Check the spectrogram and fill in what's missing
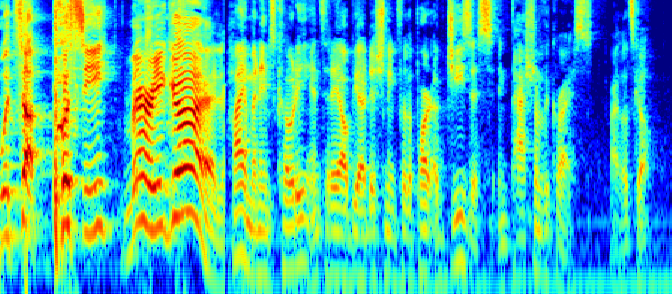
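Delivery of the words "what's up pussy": high, loud voice with more energy. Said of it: "I need more energy, [name], all right? Try again".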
